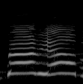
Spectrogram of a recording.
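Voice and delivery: put-on loud, very high panicked child; little girl calling. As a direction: imitate a small child yelling for dad. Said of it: "all of a sudden I hear".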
